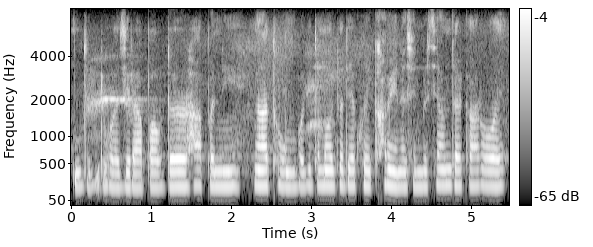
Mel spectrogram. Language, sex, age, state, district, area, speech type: Manipuri, female, 30-45, Manipur, Tengnoupal, rural, spontaneous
